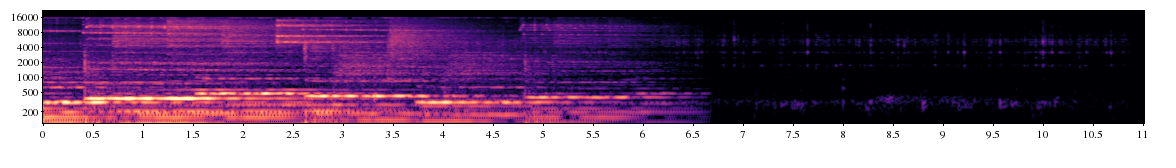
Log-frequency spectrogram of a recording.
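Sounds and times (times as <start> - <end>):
light crackles: 6.2 - 10.9.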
